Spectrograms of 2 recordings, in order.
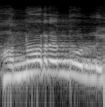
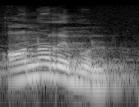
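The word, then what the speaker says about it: honorable: जब आप इसी वर्ड को प्रोनाउंस करेंगे आप कहेंगे ऑनेस्ट, नॉट हॉनेस्ट। ये नॉट हॉनरेबल, इट इज ऑनरेबल।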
